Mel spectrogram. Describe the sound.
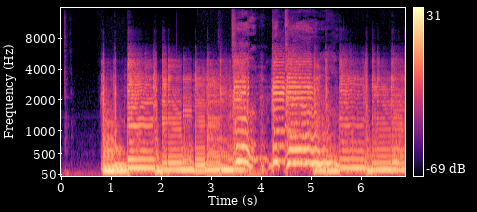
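After a brief near-silent moment, a loud distorted rock song kicks in abruptly, with heavy fuzzy guitar chords and a singer's voice carried steadily over the band.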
